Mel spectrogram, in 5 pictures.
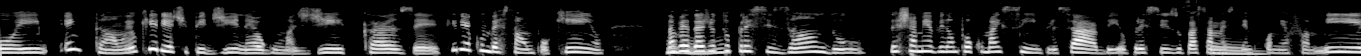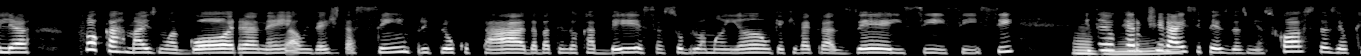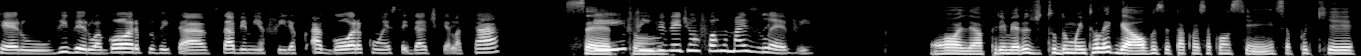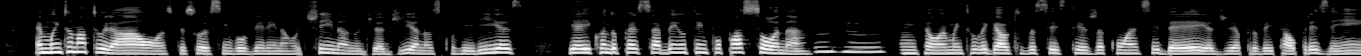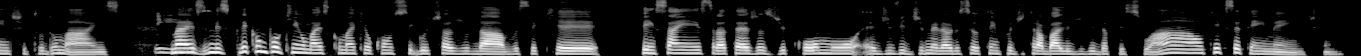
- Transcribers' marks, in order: tapping
- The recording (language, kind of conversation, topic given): Portuguese, advice, Como posso simplificar minha vida e priorizar momentos e memórias?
